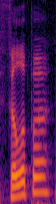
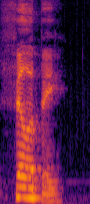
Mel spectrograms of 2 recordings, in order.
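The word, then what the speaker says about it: Phillippe: So today we are going to be talking about the 1999 drama Cruel Intentions, starring Ryan Philippa. Is that correct? Is that how you pronounce that? – Philippi. – Philippi. Sorry, my apologies.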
